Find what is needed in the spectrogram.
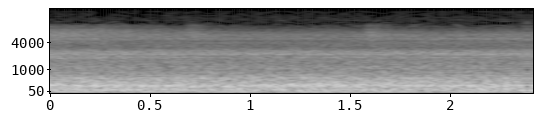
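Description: Steady rumble and hiss of vehicle traffic, with a low engine hum underneath.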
